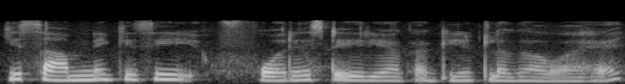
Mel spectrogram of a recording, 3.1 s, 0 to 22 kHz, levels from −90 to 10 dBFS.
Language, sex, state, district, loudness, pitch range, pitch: Hindi, female, Himachal Pradesh, Shimla, -21 LUFS, 185-235 Hz, 200 Hz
